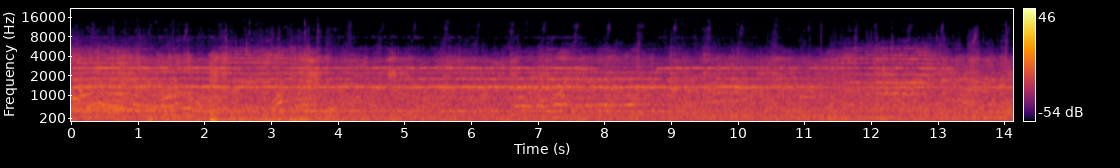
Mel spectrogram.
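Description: Outdoor crowd background with indistinct voices, over a steady high-pitched tone that holds level throughout.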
